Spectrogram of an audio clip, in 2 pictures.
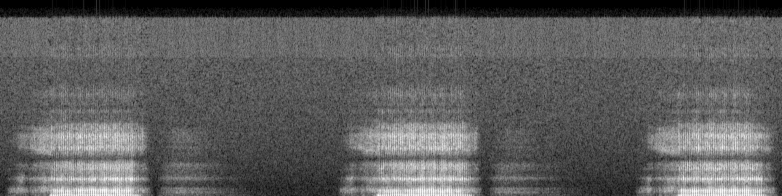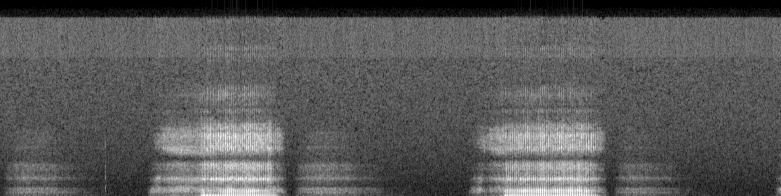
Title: Rhythmic Snoring Sounds ZZzzz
